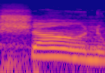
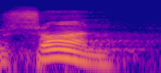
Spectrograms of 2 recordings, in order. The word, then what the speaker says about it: Schön: Hendrik Schön was a young physicist at Bell Labs in the United States. O Schön, e acabei de ser corrigido na pronúncia.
